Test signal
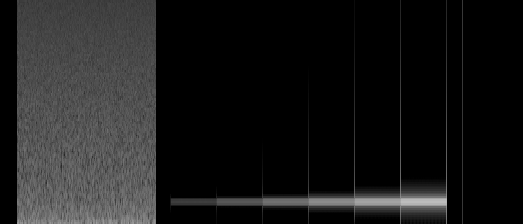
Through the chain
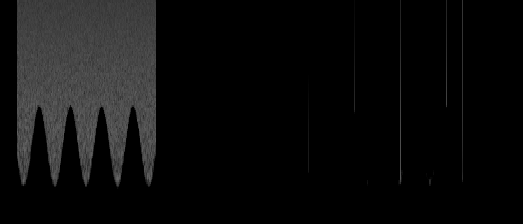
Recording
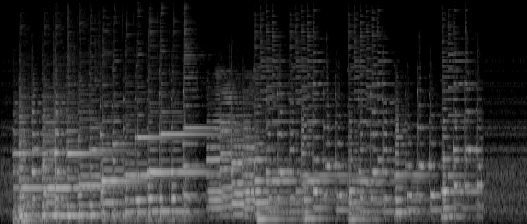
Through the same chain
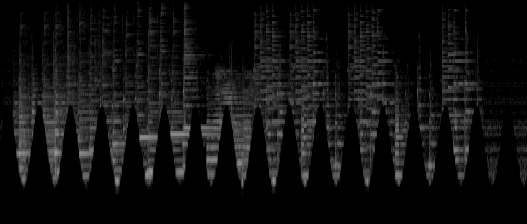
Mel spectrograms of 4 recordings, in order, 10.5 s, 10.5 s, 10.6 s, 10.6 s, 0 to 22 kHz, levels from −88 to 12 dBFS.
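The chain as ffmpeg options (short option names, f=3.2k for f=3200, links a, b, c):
-af "lowshelf=f=710:t=q:w=3:g=10.5,afftfilt=real='re*gte(b*sr/1024,770*pow(3200/770,0.5+0.5*sin(2*PI*1.6*pts/sr)))':imag='im*gte(b*sr/1024,770*pow(3200/770,0.5+0.5*sin(2*PI*1.6*pts/sr)))':win_size=1024:overlap=0.75,volume=-1dB"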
